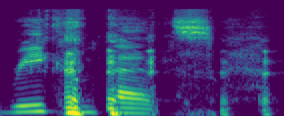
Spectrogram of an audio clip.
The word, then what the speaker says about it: recompense: We shouldn't have to look that up because none of us have been contacted about I can never say this word. I always want to add an extra syllable, recompense for the use of our creative property.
